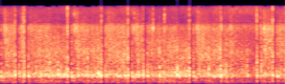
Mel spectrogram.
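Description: An aerial fireworks display firing a dense volley: many bangs and crackles a second from bursting shells, running on without a break.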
